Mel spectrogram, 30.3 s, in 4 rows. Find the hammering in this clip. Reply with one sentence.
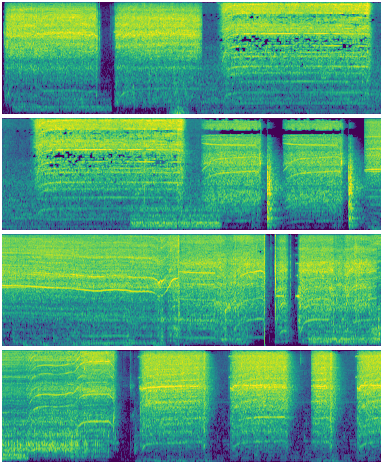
The hammering can be heard from 0.1 to 2.2 s, from 10.1 to 12.0 s and from 21.2 to 23.3 s.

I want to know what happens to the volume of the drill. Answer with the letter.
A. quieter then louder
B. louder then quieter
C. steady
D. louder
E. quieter
C.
